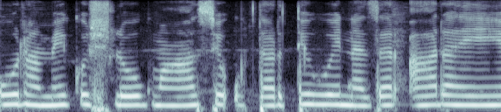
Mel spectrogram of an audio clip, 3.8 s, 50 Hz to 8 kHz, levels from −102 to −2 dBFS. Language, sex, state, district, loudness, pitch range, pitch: Hindi, female, Chhattisgarh, Rajnandgaon, -14 LUFS, 235-250 Hz, 240 Hz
